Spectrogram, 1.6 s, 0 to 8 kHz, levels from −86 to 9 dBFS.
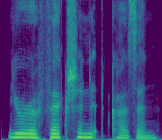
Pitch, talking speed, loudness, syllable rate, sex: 170 Hz, 110 wpm, -18 LUFS, 5.7 syllables/s, female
